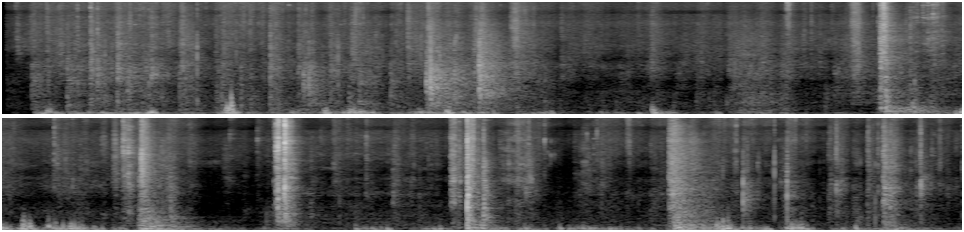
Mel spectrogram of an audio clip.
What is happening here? I walked down the stairs to the hallway. Then I took my keychain, opened the first door, and then I opened the second door.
